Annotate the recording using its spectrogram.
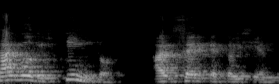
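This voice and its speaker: A man's voice with audible room echo. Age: 60s. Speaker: leadership coach. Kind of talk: webinar lecture. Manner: hesitant, many fillers.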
